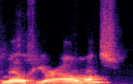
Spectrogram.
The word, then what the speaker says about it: Melchior Aelmans: So sorry, it's a Dutch name. So we would pronounce it as Melchior Aelmans, but you did pretty well.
